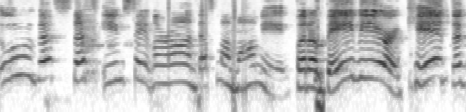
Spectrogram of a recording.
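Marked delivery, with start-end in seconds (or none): 0.0-2.9 voice of a dog. Acting out what her dog would say on smelling her: imitating her dog. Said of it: "He like that".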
